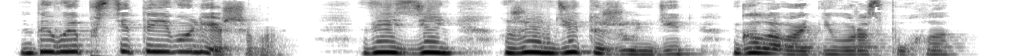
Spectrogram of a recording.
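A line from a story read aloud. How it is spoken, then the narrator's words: Shouting. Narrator (Russian): мать Степа Акулина кричала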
